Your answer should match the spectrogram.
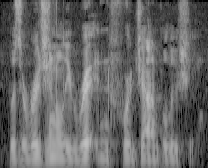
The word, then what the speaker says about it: Belushi: Oh, Belushi. Belushi Toilet. – It's Belushi? – Belushi, yeah, like the great actor, John Belushi.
